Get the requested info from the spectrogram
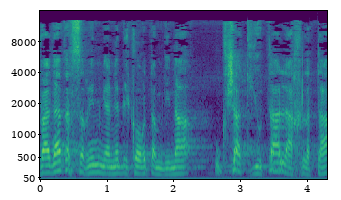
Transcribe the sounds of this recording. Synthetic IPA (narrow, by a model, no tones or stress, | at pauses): vaːdat̪asaʁimneanebiko̞ʁet̪hamd̪ina | hukʃat̪jut̪aleaχlat̪a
